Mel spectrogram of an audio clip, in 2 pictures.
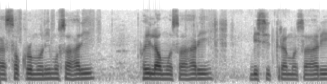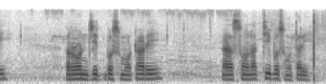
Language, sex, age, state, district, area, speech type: Bodo, male, 45-60, Assam, Kokrajhar, rural, spontaneous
